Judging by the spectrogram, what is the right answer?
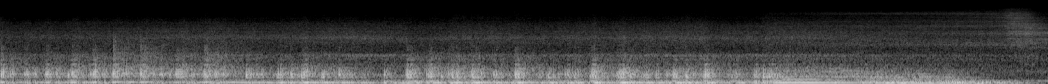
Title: mr2 first idle with exhaust, untuned and with vacuum leak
